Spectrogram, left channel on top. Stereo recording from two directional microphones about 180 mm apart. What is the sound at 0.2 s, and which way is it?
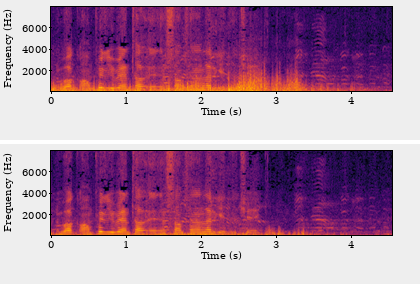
Speech, 15° right (ahead or behind).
